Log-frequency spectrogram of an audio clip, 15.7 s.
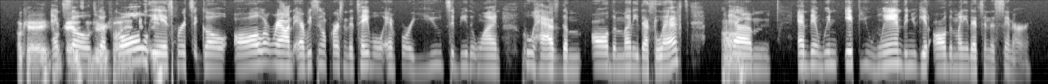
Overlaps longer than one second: present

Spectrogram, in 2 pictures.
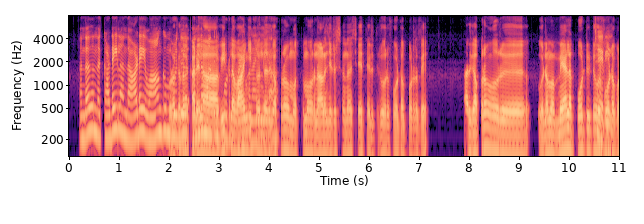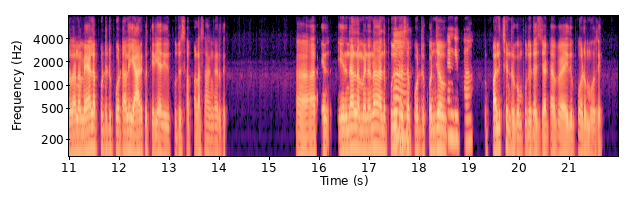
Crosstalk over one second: present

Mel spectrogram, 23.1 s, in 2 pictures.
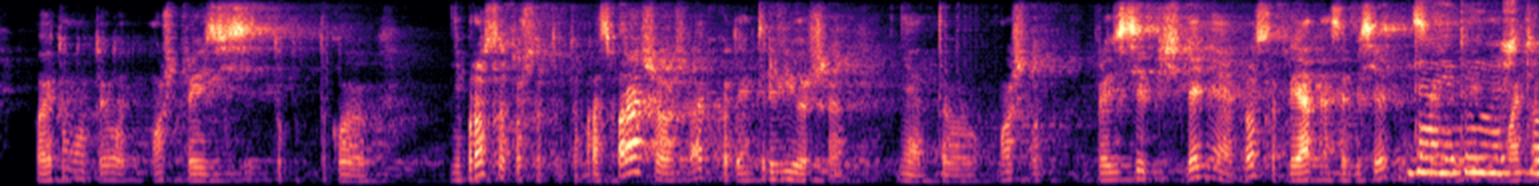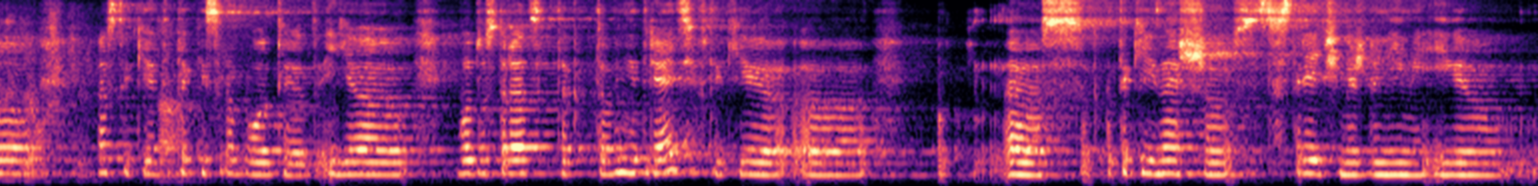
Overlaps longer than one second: present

